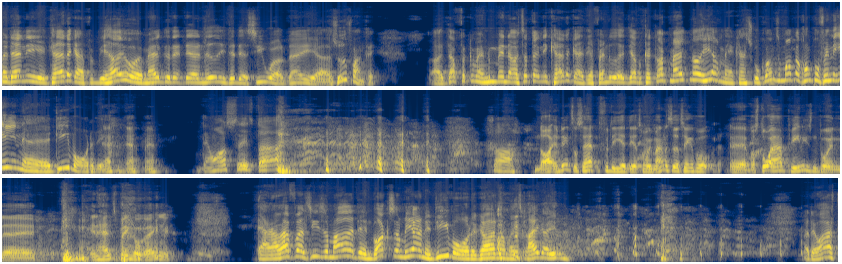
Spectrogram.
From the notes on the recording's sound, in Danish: LIVE fra Studenterhuset i Odense.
